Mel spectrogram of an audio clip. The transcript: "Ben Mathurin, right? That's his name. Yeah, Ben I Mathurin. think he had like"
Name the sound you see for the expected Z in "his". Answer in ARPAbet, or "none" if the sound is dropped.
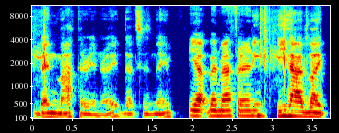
Z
